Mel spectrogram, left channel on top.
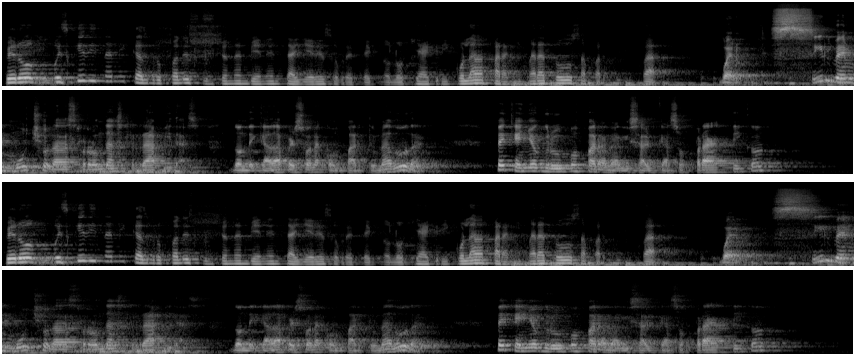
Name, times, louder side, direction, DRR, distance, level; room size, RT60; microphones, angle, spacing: voice 1, 0.0-3.5 3.8-5.8 6.4-6.5, equal, ahead, 9 dB, 0.5 m, -30 dB
sound 1, 5.1-10.3, right 1 dB, 25° right, 1.4 m, -42 dB
voice 2, 7.2-10.5 10.8-12.7 13.5-16.1, left 2 dB, 45° left, 8 dB, 1.5 m, -30 dB
16.5 x 12.5 x 5.7 m, 1.2 s
head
